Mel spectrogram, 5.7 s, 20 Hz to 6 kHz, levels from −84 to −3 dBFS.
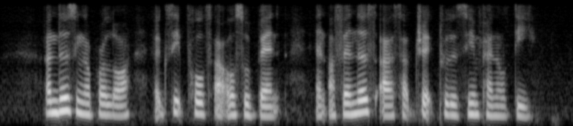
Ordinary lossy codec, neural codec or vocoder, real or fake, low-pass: none; codec, 16 kHz, 0.7 kbps, FocalCodec; fake; 5.4 kHz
